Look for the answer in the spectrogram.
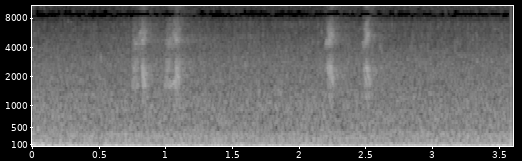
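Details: Oriental magpie in hot weather near water, giving two pairs of short harsh rasping calls, each pair spaced about a quarter second apart, over steady low rumbling background noise.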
